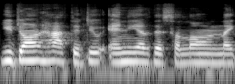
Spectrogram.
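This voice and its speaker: A woman's unremarkable speaking voice, medium in pitch, with fairly even intonation and a fairly slow pace. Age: 40s. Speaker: webinar panelist. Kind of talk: webinar discussion.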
